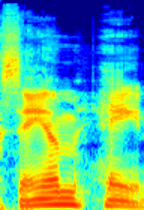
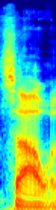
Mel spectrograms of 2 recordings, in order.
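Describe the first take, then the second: First: The word is read out just as spelled. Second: The word is said in its Irish form. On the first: The speaker calls it wrong. "just reading the word, I would think" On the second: The speaker calls it right.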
